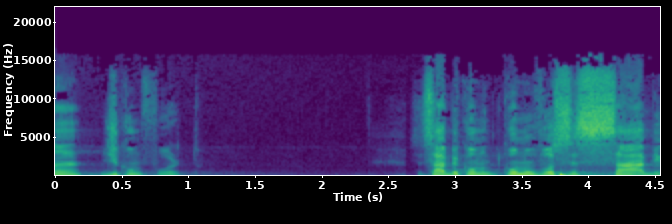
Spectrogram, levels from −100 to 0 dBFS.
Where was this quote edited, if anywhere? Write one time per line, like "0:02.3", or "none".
0:02.6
